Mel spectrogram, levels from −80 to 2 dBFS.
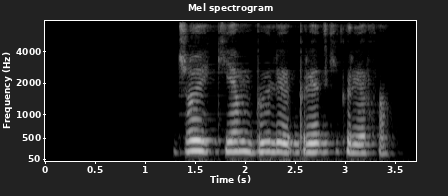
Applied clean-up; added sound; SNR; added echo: neural mask model DeepFilterNet 3.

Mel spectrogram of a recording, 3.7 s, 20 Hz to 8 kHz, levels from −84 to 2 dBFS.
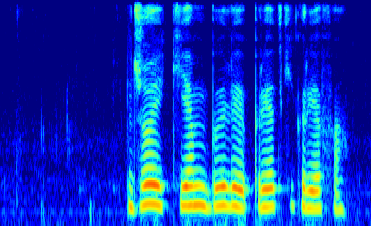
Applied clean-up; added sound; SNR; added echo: none; none; none; none.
